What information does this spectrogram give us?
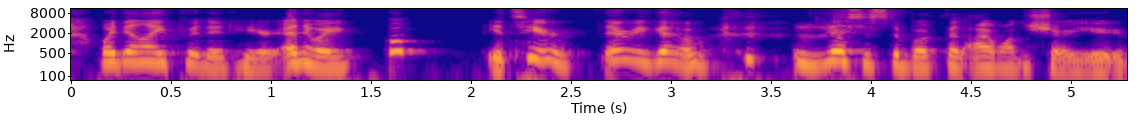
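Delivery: usual speaking voice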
